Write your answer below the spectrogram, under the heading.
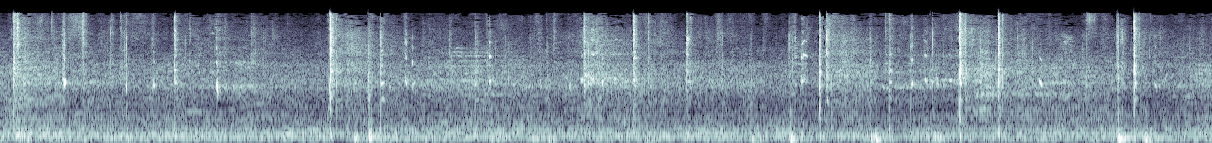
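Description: Badminton rally: rackets striking the shuttlecock in a fast exchange of sharp hits at uneven intervals, with brief squeaks of court shoes over the steady noise of a large hall.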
